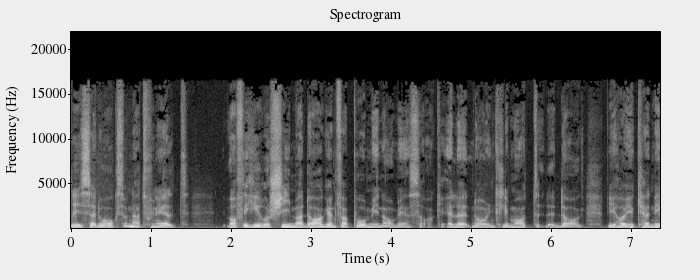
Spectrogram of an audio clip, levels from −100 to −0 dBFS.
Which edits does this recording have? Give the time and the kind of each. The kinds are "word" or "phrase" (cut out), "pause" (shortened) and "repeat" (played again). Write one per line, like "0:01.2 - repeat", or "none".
0:02.1 - word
